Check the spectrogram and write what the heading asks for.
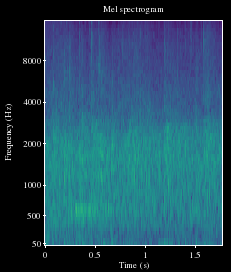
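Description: audience clapping

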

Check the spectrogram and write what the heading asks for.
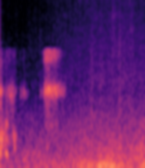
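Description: rain and thunder

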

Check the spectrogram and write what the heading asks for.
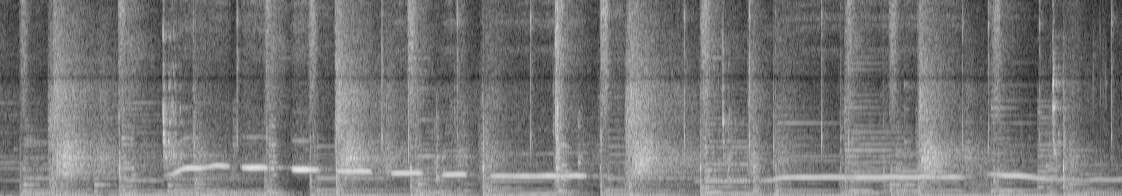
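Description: person whistling

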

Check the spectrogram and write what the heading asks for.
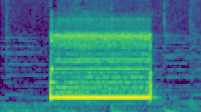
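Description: telephone dialing a call

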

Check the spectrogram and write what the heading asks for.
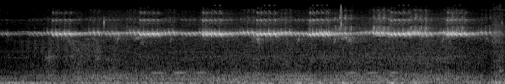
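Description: cricket chirping sound effect

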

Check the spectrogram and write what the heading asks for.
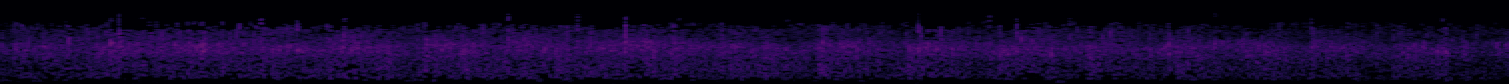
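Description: audience clapping hands

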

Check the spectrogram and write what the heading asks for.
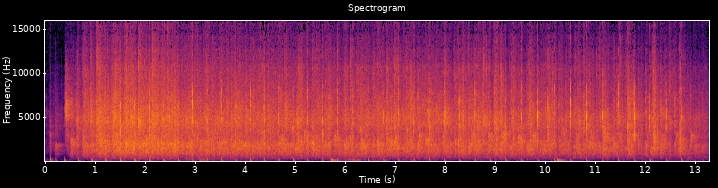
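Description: audience applause

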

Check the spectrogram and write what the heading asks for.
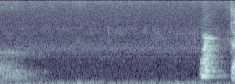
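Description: dog barking

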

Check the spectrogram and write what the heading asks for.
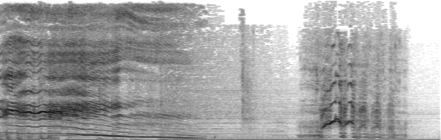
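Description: horse neighing

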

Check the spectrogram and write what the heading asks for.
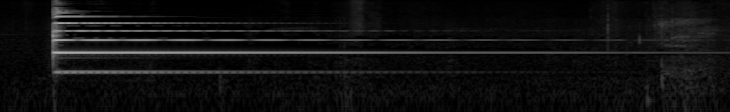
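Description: meditation bell ringing

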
